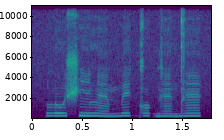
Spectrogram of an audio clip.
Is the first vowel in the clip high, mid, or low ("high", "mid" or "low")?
mid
